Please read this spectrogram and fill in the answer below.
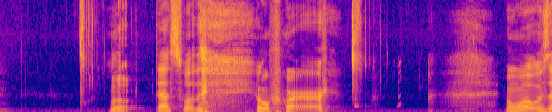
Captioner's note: chuckles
